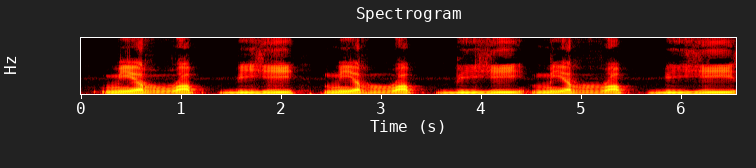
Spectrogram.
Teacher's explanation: Huruf ro yang memiliki harakat fathah maka huruf ro dibaca tafkhim. Dibaca tebal. Sehingga pangkal lisan kita naik terangkat ke atas ketika kita mengucapkannya. Tebalkan huruf rnya mirrabihi.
